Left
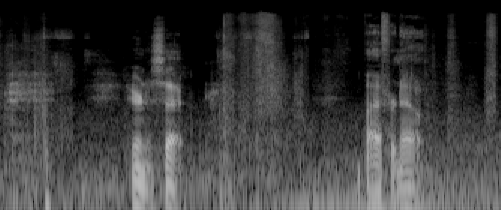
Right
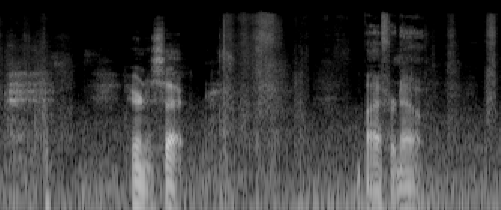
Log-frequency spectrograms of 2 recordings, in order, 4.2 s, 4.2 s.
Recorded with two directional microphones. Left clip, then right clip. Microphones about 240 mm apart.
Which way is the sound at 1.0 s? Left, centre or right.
Centre.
